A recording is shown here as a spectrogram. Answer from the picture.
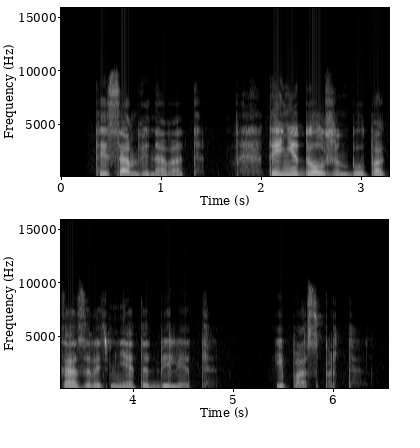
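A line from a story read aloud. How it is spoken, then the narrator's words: Quiet speech. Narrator (Russian): тихо сказал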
